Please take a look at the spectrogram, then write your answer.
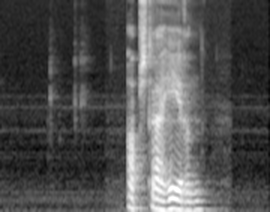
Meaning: to abstract
- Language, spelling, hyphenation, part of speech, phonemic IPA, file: Dutch, abstraheren, ab‧stra‧he‧ren, verb, /ˌɑp.straːˈɦeːrə(n)/, Nl-abstraheren.ogg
